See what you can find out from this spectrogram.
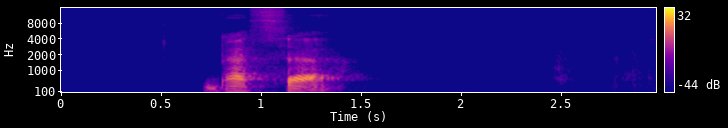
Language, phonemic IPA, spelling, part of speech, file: Odia, /bʱasa/, ଭାଷା, noun, Or-ଭାଷା.oga
- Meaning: language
